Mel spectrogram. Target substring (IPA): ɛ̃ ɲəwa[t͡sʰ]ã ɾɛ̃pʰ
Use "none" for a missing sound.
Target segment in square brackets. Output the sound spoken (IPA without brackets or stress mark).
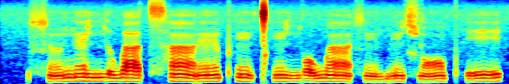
t͡sʰ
